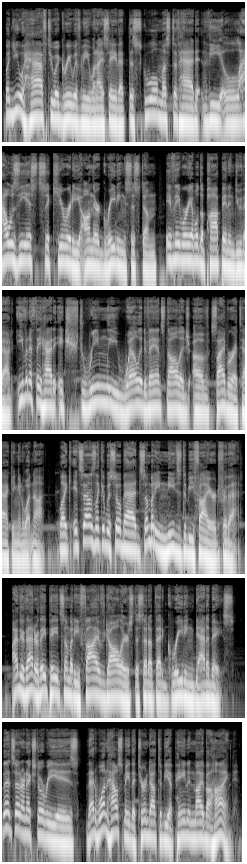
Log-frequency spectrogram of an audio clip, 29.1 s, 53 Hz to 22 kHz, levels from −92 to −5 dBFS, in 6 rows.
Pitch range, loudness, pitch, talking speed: 115-150 Hz, -19 LUFS, 130 Hz, 190 wpm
